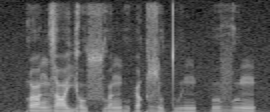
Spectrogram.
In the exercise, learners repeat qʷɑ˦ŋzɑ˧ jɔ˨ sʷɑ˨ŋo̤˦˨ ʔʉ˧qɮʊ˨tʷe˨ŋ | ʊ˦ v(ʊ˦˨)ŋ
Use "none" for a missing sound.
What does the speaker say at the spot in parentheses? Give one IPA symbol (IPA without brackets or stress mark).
ʊ˦˨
